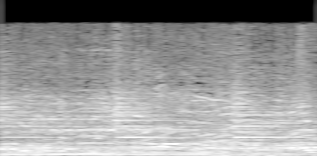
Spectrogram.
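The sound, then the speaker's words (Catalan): A dense crowd at a Carnival celebration shouting and crying out together under deep red lighting as the Carnival king's retinue climbs onto the stage, loud and continuous, with overlapping raised voices that edge toward frightened screams. “mentre els membres de la seva comitiva, amb una il·luminació vermella profunda, han pujat aquí a dalt de l'enterimat i sentim crits, gairebé esglais de por.”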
